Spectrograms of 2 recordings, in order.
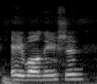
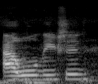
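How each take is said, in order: First: The first word is not said like "owl". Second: The first word is said like "owl". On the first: The speaker calls it right. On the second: The speaker calls it wrong.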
